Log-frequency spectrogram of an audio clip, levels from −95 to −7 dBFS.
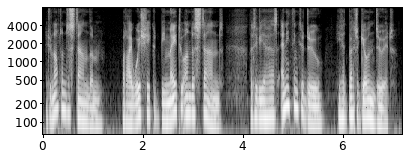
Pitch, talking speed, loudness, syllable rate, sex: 110 Hz, 235 wpm, -20 LUFS, 6.0 syllables/s, male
